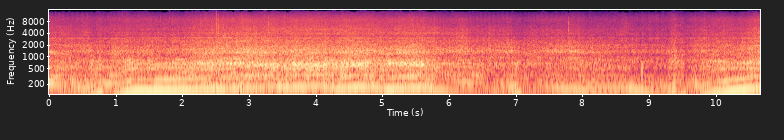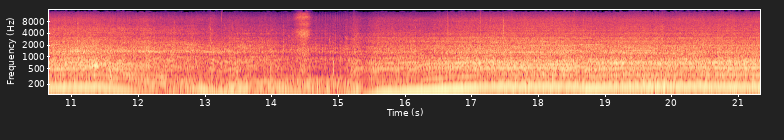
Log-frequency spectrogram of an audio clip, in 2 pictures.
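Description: Off-road 4x4's engine revving up and easing off several times, then holding high revs near the end.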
